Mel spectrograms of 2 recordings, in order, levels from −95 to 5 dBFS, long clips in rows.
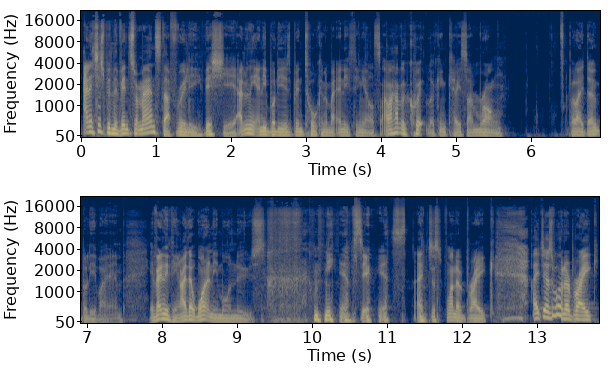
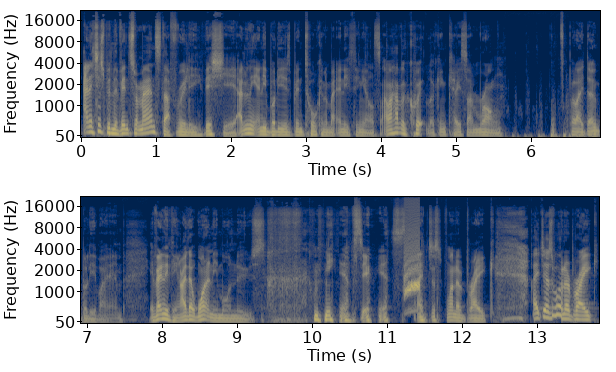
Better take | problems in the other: first | dog barking; faint; from 6 to 7 s; peak 15 dB below the speech // alarm; loud; at 11 s; peak 6 dB above the speech

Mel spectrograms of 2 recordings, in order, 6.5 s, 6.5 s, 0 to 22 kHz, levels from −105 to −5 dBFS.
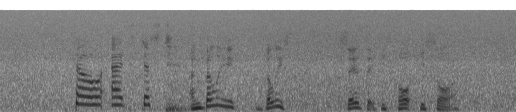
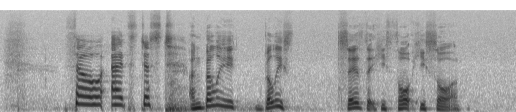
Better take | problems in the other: second | hiss; loud; throughout; 2 dB below the speech; faint in the second

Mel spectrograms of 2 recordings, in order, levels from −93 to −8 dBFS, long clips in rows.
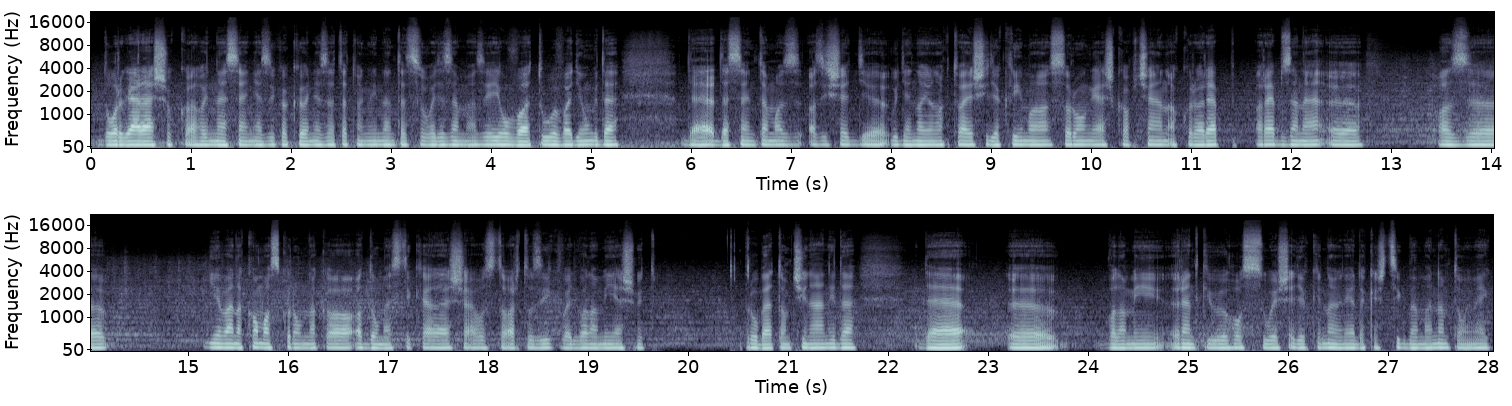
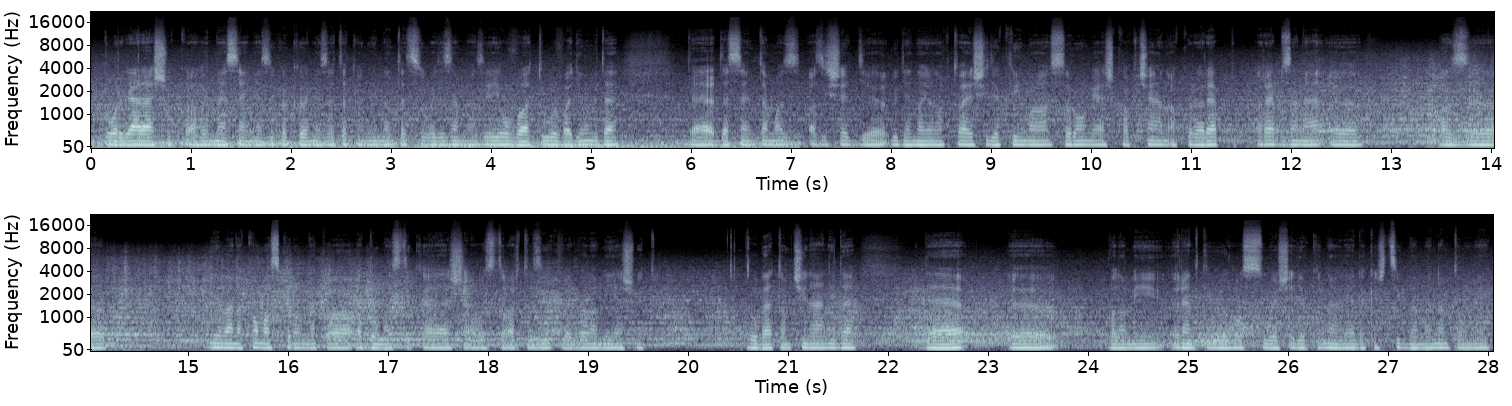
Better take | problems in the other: first | train or aircraft noise; loud; throughout; 5 dB below the speech; faint in the first

